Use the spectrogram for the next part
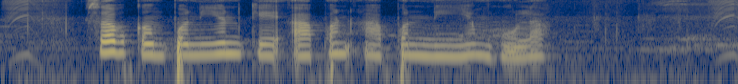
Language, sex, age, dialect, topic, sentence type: Bhojpuri, female, 25-30, Western, banking, statement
